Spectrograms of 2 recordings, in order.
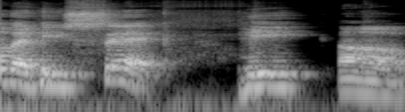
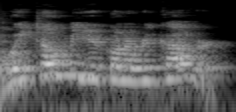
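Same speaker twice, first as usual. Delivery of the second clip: much higher, fast, sly and innocent; sly servant voice; 11 semitones higher, faster than usual. Acted. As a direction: play the servant slipping past the truth. Servant hides the death prophecy.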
